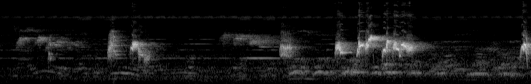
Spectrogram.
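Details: Red-whiskered bulbul singing, a recording used to rouse caged birds: softer, spaced whistled notes and slurs, then a louder tumbling phrase of several rich chirps near the end.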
